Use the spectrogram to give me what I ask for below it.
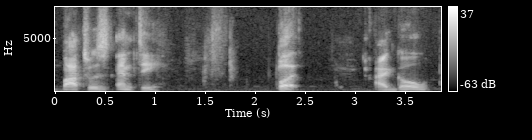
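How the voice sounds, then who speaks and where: A man guest on a podcast, telling a long anecdote in a loose, animated way and acting out the dialogue as he goes. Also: lowish voice, very slow. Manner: animated, acts out dialogue in his stories; loose phrasing with frequent restarts. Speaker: podcast guest, cybersecurity consultant. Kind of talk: conversational storytelling.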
